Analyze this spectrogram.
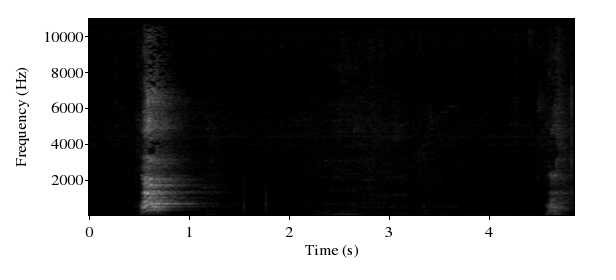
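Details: Great Pyrenees barking at a delivery truck pulling up next door: a single deep, powerful bark, a faint low rumble, then another loud bark about four seconds later.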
